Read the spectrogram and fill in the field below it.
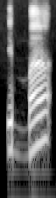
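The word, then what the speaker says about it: إمّا: Imma, imma ini di dalam bahasa Arab itu dari kata-kata inma. Sekali lagi inma. Jadi huruf nun idgham masuk ke dalam huruf mim. Jadi imma dibacanya.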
